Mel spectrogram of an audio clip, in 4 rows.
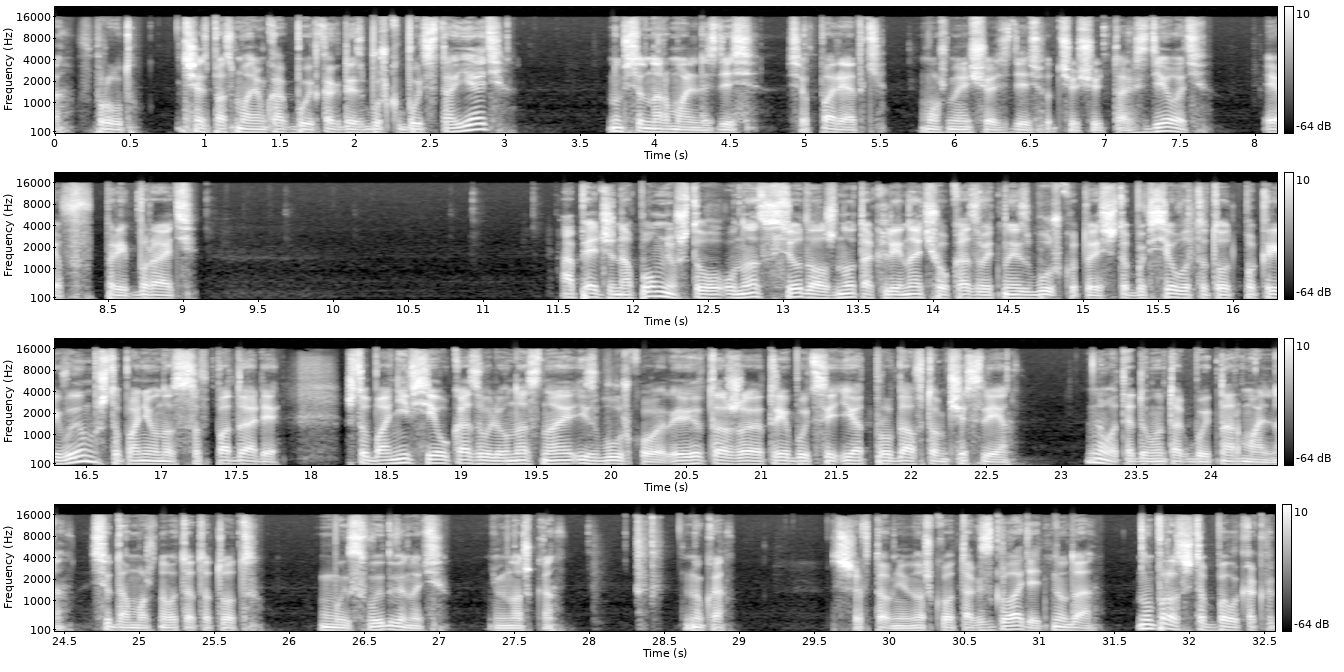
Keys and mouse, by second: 1.3-5.1 drag, 5.8-7.4 ctrl+drag, 8.4 f, 9.2 click, 9.8 click, 10.2 ctrl+click, 10.7 click, 11.1 ctrl+click, 12.3-14.1 ctrl+drag, 16.0-17.5 ctrl+drag, 20.5-23.1 drag, 24.2 middle click, 24.9 click, 25.5 ctrl+click, 25.8 click, 26.3 ctrl+click, 26.7 ctrl+click, 27.6 ctrl+click, 27.9 ctrl+click, 28.0 ctrl+click, 28.8 KP_0, 31.2-32.5 drag.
